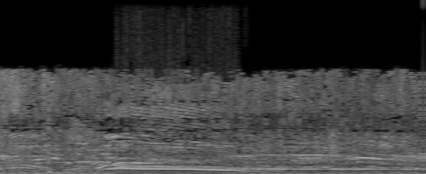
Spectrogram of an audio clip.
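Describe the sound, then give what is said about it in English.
Loud, continuous street crowd hubbub in Harlem with many overlapping voices, a few shouts rising and falling above the din, steady over dense background noise, as the crowd throws buckets and pours water on police officers making an arrest. “A crowd in Harlem throws buckets and pours water on officers in the middle of making an arrest.”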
